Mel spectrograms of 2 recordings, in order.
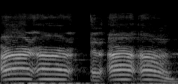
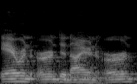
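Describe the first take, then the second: First: It is said in a Baltimore accent. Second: It is said in a general American accent.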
